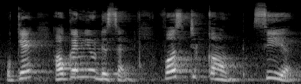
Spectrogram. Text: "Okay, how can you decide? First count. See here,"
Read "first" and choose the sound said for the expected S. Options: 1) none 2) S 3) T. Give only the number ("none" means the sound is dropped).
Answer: 2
